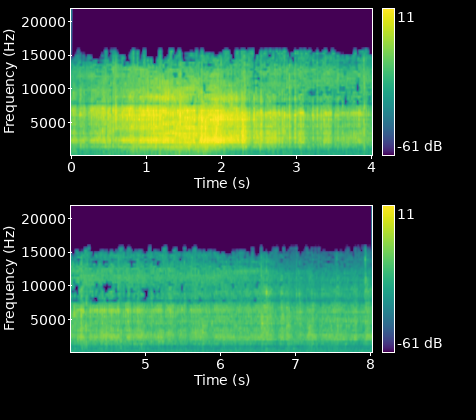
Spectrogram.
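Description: Battery-powered Thomas & Friends TrackMaster toy train running along its plastic track, its small motor and gears whirring. It grows louder, is loudest about two seconds in, then fades to a quieter steady run.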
